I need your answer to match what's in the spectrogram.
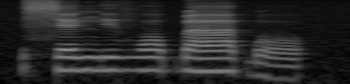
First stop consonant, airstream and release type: implosive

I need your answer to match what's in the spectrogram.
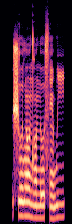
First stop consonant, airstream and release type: plain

